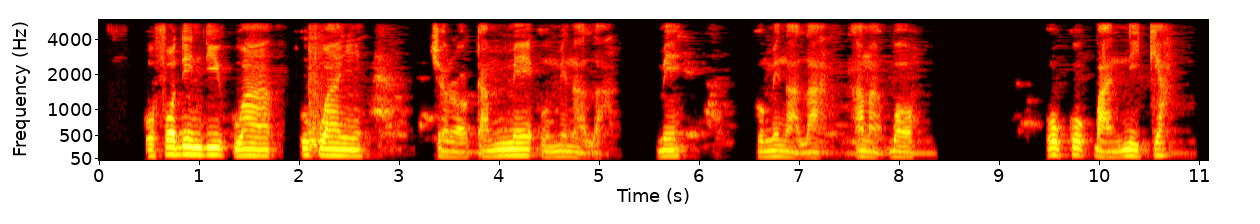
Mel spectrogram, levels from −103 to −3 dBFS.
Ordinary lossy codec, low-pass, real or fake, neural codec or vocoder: none; 5.4 kHz; real; none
